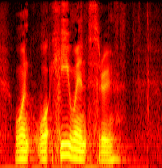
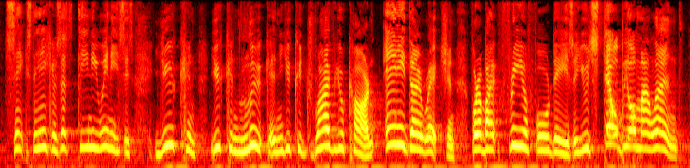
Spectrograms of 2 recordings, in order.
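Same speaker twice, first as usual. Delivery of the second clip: scornful Texan boast; 11 semitones higher, 4 dB louder than usual. Retold or imitated. Texan mocks small farm, boasts.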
